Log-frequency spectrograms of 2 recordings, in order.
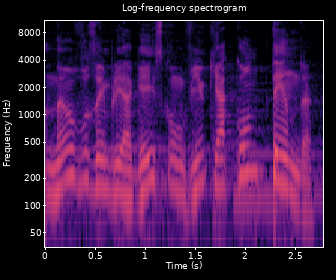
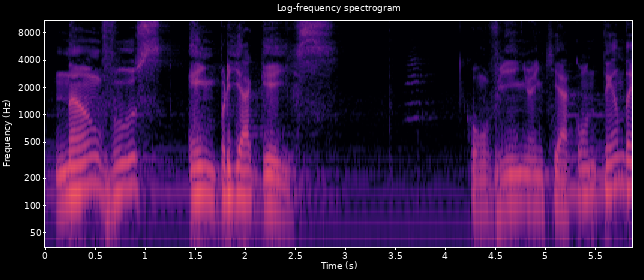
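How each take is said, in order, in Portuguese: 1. A ênfase recai sobre a palavra contenda. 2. A ênfase recai sobre a palavra embriagueis. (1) "Tem gente que coloca na contenda" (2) "colocam a força na palavra ou no verbo embriagar"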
